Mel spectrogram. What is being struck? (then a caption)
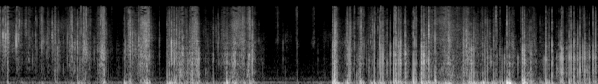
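Beeswax-coated fabric food wrap. A folded grey hexagon-patterned beeswax-coated fabric food wrap is gripped, crinkled and scratch-tapped with long nails. Dense, crackly crinkling mixes with quick sharp taps, dips into a near-quiet pause around the middle, then resumes louder with fast, sharp scratching and tapping.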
